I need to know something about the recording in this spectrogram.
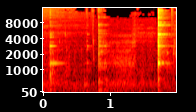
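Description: Metal spoon clinking against a glass bowl: a few short clinks with a brief ring, the loudest near the end.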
